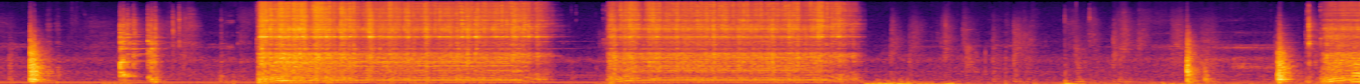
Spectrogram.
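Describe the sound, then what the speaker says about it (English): A small blender grinds Burmese prawn curry ingredients in two loud whirring bursts of a few seconds each, with clicks and handling knocks before, between and after. "reasonable amount into the blender to actually grind them up"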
